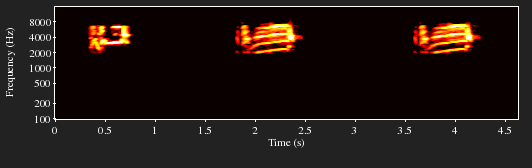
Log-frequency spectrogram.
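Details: Saffron finch on a recording for training caged birds: three separate harsh harmonic chirped phrases, each about half a second long, spaced roughly one and a half seconds apart. No other sounds.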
